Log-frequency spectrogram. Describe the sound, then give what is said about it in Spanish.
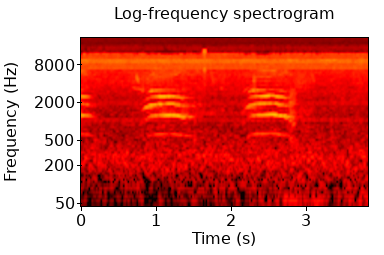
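A cat meows twice, with a pause between the calls. Each meow is clear and drawn out, rising then falling, over a low background hum. “Señor, he visto que se preocupa mucho por este gato. Y aquí lo tiene usted ya.”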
